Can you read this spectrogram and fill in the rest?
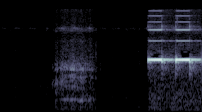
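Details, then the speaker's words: Samsung split AC after installation, remote previously not working: faint click then clean steady half-second high beep as unit switches back on after being turned off, showing the sensor works. "di sini bisa hidup ya artinya sensornya juga enggak ada masalah"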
